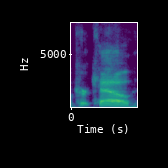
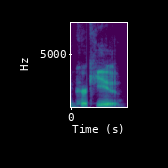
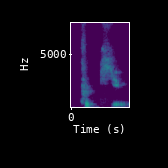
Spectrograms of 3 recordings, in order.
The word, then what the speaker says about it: Kirkow: and I learned that his name is not Cam Kirkow, it's Cam Kirkew. Kirkew, yeah. Even though it is spelled Kirkow.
